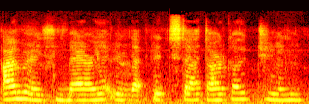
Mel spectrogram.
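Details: Girl with Sydenham's chorea following a bacterial infection, with involuntary tongue movements during speech and slight facial movements; temporary condition from which she later recovered; hyperkinetic dysarthria (Sydenham's chorea).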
